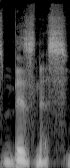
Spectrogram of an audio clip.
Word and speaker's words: business: That's two syllables, business.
